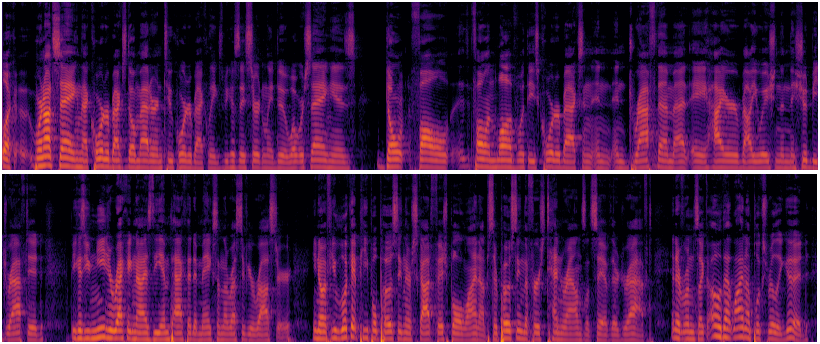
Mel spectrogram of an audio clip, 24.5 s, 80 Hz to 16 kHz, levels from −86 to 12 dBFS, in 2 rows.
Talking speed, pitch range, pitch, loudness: 220 wpm, 135-155 Hz, 140 Hz, -27 LUFS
